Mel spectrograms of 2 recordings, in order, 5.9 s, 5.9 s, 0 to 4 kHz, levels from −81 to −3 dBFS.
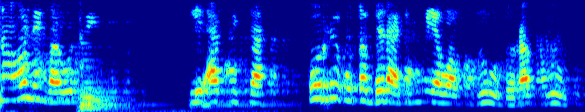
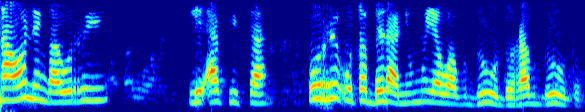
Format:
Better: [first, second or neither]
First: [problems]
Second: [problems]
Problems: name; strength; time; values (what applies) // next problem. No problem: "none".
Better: second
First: noise reduction (neural mask model DeepFilterNet 3)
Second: none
